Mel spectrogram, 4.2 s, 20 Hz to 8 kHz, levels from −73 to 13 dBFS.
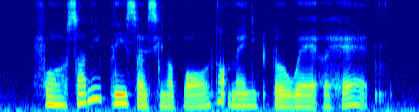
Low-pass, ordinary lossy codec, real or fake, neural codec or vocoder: none; none; real; none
